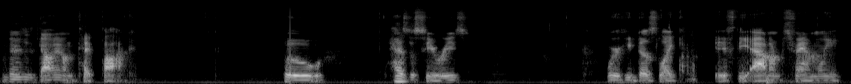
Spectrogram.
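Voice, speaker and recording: A man's voice: low-pitched, slow pace, long pauses, fairly bright tone, low-quality recording. A man co-hosting a podcast in casual chat, rambling and hedging as he thinks aloud. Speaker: podcast co-host.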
